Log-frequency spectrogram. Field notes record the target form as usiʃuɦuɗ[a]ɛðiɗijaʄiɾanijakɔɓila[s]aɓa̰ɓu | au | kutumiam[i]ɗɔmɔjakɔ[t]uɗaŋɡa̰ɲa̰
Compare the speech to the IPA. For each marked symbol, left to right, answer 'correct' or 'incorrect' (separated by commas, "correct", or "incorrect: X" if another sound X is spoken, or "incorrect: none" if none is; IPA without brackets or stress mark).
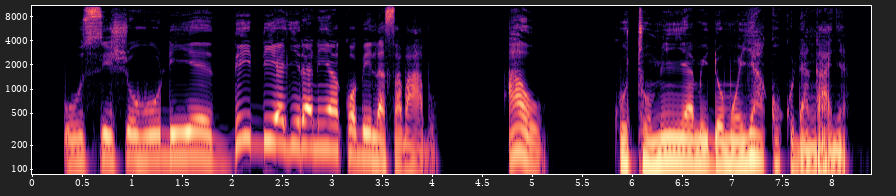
incorrect: i, correct, correct, incorrect: k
